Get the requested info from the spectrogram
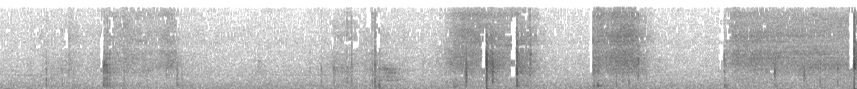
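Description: A sheet of paper rustling and sliding on a tabletop as it is folded in half and pressed flat, heard as a run of short swishes with a few light ticks.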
